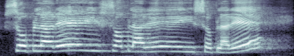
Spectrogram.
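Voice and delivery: slow menacing wolf threatening the pig; huffing wolf threat. A narrator's reading. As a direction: stretch every soplaré like a menacing wolf. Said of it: "Y el lobo dijo".

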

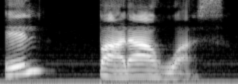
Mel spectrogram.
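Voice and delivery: slow dictation. Shown as a demonstration. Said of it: "después te la dicto".

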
